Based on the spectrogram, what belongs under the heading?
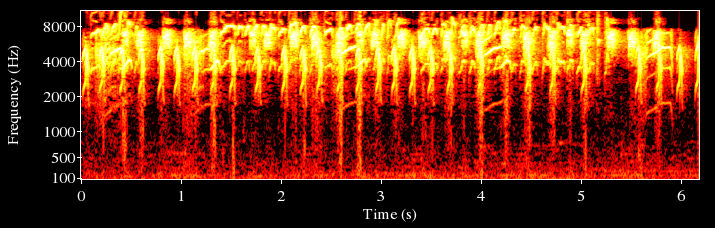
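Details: Prinia lure sound mixed with korlap: fast, shrill chipping in dense clusters, with a few downslurred notes among the chatter.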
